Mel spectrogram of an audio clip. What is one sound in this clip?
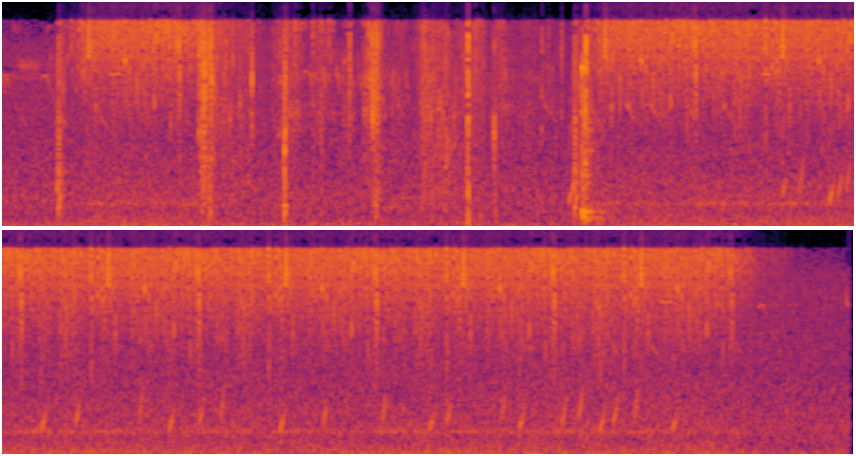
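Water sprays with a steady hiss.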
